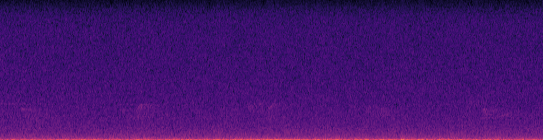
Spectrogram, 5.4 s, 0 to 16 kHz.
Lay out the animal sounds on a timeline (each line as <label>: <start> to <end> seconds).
Red-eyed Vireo (Vireo olivaceus): 0.1 to 5.4 seconds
